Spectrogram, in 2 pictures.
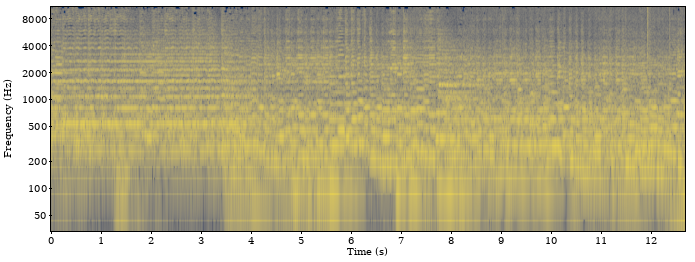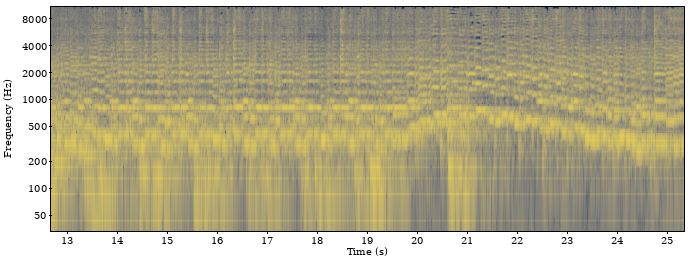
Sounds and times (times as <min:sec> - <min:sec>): Double bass: 0:00.0 - 0:20.0
Cello: 0:00.0 - 0:25.3
Classical music: 0:00.0 - 0:25.3
Violin, fiddle: 0:00.0 - 0:25.3.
